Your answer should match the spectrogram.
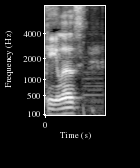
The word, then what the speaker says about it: galas: And I think I tend to shoot across, a lot, especially when doing galas, or I've been told they're pronounced galas.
